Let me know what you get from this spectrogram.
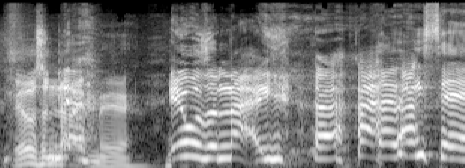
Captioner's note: laughs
